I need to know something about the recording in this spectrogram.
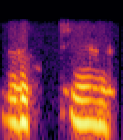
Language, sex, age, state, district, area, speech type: Punjabi, female, 45-60, Punjab, Muktsar, urban, conversation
